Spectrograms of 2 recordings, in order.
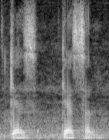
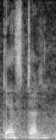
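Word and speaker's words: castle: अपोसल, ब्रिसल, बसल, बच्चर, कैसल, ठीक है, ना कि कैस्टल, ठीक है, किले को कहते हैं ना कैसल।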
